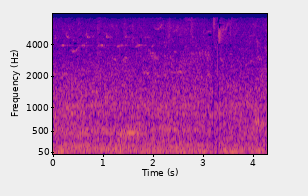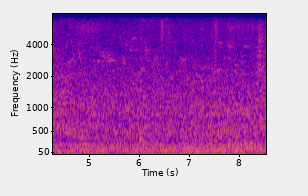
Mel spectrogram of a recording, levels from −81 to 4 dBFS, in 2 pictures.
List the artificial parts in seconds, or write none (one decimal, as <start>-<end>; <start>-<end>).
none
